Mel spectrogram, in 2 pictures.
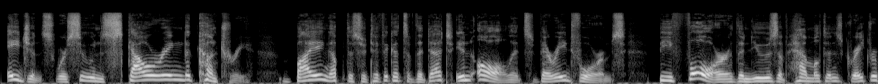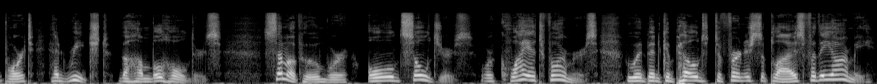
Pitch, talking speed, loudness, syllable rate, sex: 150 Hz, 165 wpm, -18 LUFS, 4.7 syllables/s, male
